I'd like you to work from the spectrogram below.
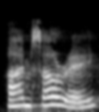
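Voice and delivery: slow, drawn-out sorry with a rise; insincere apology. Retold or imitated. Child to parent, a slow, insincere apology. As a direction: draw it out, plainly not meaning it. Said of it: "and you don't mean it".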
